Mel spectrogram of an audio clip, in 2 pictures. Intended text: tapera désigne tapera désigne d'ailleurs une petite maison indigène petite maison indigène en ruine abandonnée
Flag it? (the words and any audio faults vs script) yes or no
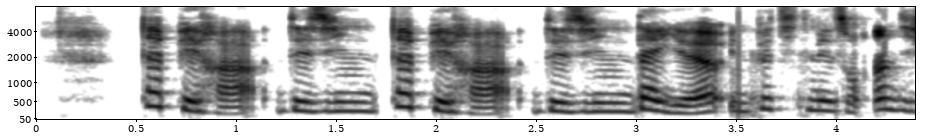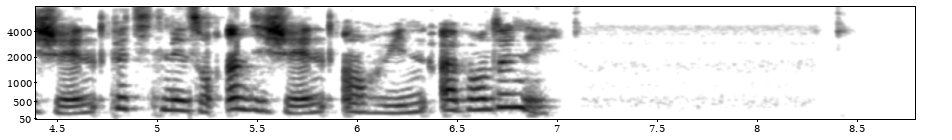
no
